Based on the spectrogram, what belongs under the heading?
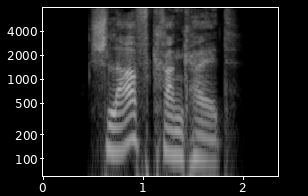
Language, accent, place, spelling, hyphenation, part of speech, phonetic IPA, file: German, Germany, Berlin, Schlafkrankheit, Schlaf‧krank‧heit, noun, [ˈʃlaːfˌkʁaŋkhaɪ̯t], De-Schlafkrankheit.ogg
- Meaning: sleeping sickness: 1. trypanosomiasis 2. narcolepsy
